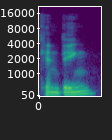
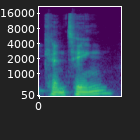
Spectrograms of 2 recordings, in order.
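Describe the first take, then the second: First: The second syllable starts with a D sound. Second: The second syllable starts with a T sound. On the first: It is the local pronunciation. The speaker calls it right. "but it's Kending. so the T is supposed to be a D sound" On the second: It is read from the spelling. The speaker calls it wrong. "which I still know foreigners that say Kenting"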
